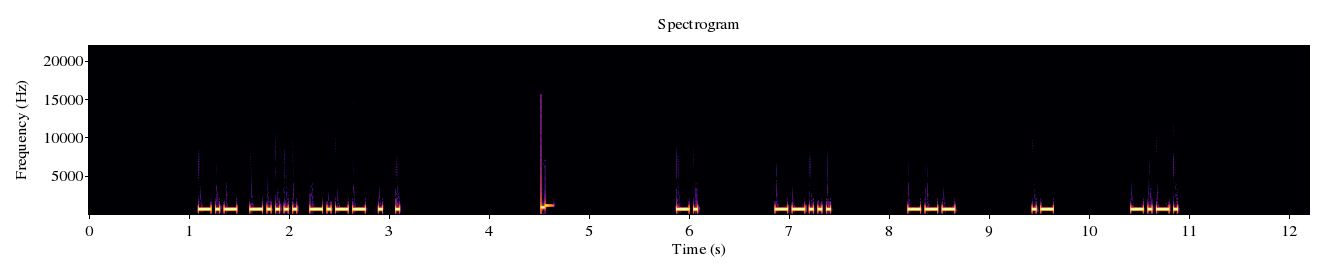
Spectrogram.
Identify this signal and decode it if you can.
Morse code, heard as a keyed tone, about 28 wpm, spaced as for 14 wpm, 700 Hz. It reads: K6YEE N7OAC
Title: USA Call Signs - 5 Characters - 6x Character Spacing - 28wpm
